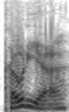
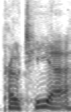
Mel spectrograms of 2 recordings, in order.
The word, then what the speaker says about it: Protea: sleeper on youtube said prodia is only for those who drink tea like a pro which actually we found out this week that protea is the correct pronunciation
